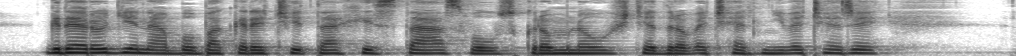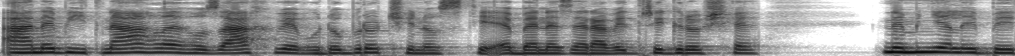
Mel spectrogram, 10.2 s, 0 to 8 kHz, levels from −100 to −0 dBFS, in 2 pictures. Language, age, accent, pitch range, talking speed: Czech, 30-49, native, 170-205 Hz, 105 wpm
